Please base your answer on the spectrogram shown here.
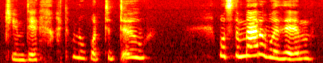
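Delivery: high, anxious wife; worried young mother voice. Acted. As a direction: fret over the crying baby.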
